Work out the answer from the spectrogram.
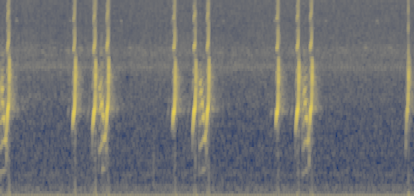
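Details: Common quail (Coturnix coturnix), song.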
